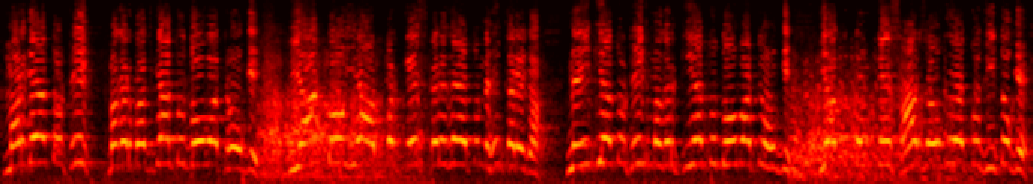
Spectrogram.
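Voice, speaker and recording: An actor playing a cheeky office clerk in a TV sitcom who rambles through long chains of logic. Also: male voice, extremely high pitch, fairly even intonation, normal speed, few pauses, muffled recording, a crowd in the background, background noise. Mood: teasing. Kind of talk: TV sitcom acting.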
